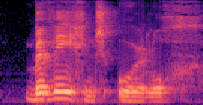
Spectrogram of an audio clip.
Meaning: 1. manoeuvre warfare 2. a war that involves manoeuvre warfare
- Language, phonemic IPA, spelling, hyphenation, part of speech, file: Dutch, /bəˈʋeː.ɣɪŋsˌoːr.lɔx/, bewegingsoorlog, be‧we‧gings‧oor‧log, noun, Nl-bewegingsoorlog.ogg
